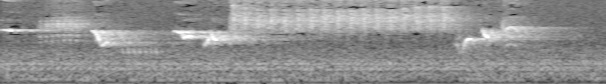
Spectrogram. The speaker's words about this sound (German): Oder eine Nachtigall, die singt auch in der Nacht.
